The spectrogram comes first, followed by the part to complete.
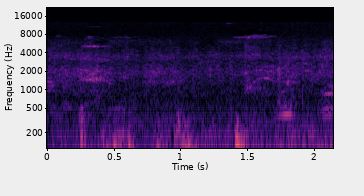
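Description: Soft, irregular low thuds, about half a dozen in two seconds, of the kind made by footsteps and handling while a handheld camera is carried across a wooden footbridge.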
